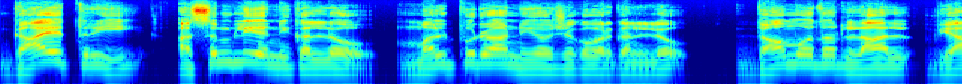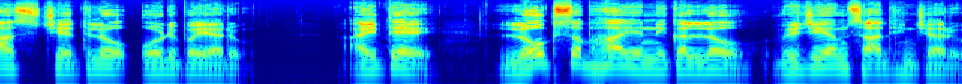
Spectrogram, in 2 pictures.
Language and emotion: Telugu, neutral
